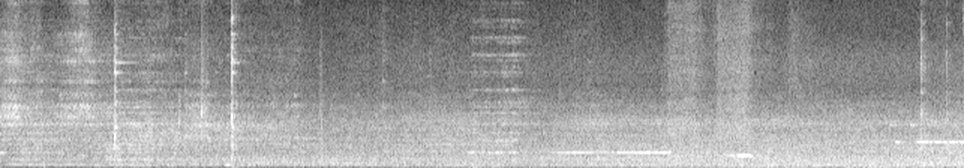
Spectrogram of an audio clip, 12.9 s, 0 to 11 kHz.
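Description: Small 483 mm gauge mine railway train rolling along its track, heard from on board: a steady rattle of wheels on rail with two sharp metallic clinks early on. Brief high-pitched wheel squeals come in about halfway through and again near the end.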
